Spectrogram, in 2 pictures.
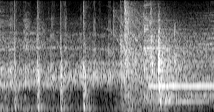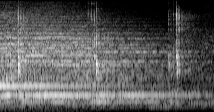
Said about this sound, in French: Il y a une porte dérobée par ici. Vite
